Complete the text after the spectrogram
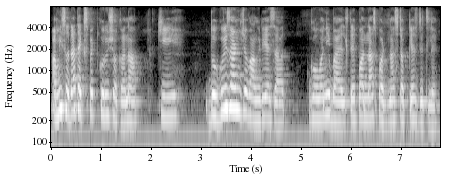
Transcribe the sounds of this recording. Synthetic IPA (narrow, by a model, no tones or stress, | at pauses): a̰m̤iːsəd̪at̪ekspek̚ʈkəɾuːɕəkəna | ki | d̪oɡujd͡zaɳd͡ʑeʋãŋɡɽiːesat̪̚ | ɡoʋaniːbajlt̪epənːaspəɽnasʈəkːet͡sd̪it̪le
